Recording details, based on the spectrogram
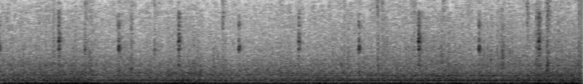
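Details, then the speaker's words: Skoda Octavia vRS turbo after a boost-leaking pipe was fixed, under hard acceleration uphill: a deep, strong pull with a building roar, no boost hiss, and noticeably quicker; normal acceleration. "i shouldn't have spoke that soon it's definitely quicker"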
